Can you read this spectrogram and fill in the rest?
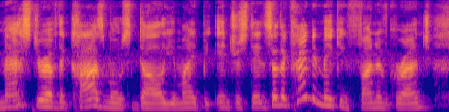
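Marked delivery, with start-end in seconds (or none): none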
